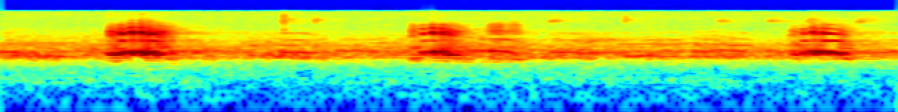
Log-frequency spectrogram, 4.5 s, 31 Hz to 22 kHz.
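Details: Record concentration of over 206,000 migrating common cranes at Lac du Der-Chantecoq, Champagne-Ardenne, in November 2014; loud rolling trumpet calls at roughly 1.5-second intervals over a constant background murmur of the flock.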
